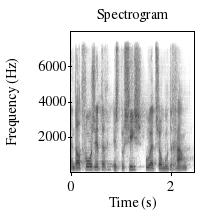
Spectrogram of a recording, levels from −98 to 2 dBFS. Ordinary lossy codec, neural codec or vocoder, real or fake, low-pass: none; codec, 16 kHz, 4 kbps, X-Codec, HuBERT features, trained on general audio; fake; 7.2 kHz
